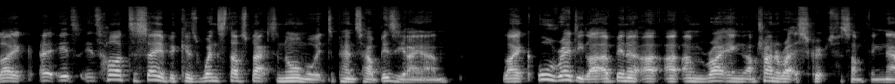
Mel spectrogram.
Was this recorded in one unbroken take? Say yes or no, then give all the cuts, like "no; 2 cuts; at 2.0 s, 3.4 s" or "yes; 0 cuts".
yes; 0 cuts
